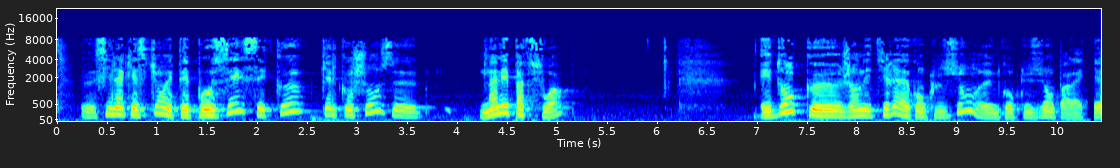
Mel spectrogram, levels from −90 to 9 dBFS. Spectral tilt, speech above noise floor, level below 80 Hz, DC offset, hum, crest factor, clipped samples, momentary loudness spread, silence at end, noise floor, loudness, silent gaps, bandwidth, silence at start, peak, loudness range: -5.5 dB/octave; 40 dB; -72 dBFS; under 0.1%; none; 16 dB; under 0.1%; 10 LU; 0 s; -74 dBFS; -35 LUFS; none; 8.4 kHz; 0 s; -18 dBFS; 4 LU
